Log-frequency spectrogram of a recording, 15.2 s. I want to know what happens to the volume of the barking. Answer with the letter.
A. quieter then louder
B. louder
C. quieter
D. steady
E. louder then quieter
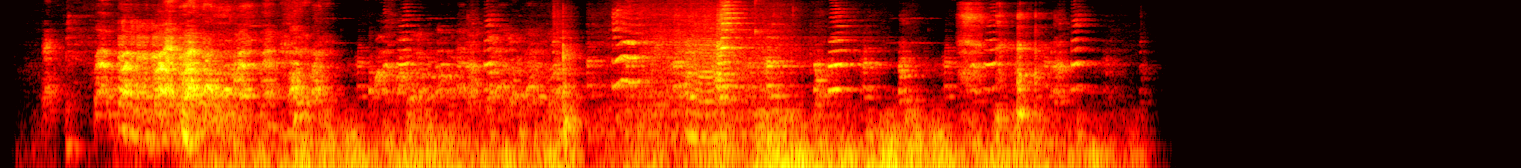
C.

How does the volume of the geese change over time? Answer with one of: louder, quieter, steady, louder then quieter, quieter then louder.
louder then quieter.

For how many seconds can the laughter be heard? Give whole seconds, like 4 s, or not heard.
2 s.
